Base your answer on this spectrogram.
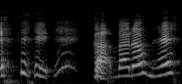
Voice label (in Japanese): syozyo ganbarone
